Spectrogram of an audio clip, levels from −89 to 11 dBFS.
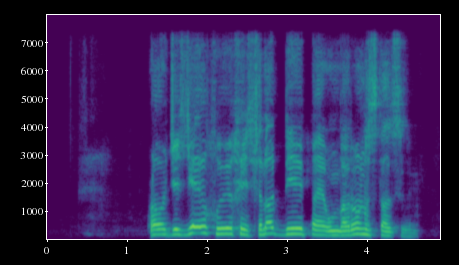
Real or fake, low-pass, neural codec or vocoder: fake; 7.2 kHz; codec, 24 kHz, 1 kbps, SNAC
